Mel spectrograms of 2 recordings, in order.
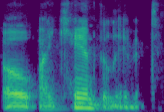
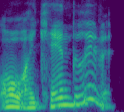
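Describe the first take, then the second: First: Slow, flat, no emphasis; bored monotone. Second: High, rising dramatic tone; enthusiastic surprise. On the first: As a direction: demonstrate boredom with no emotional investment. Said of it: "monotone with no emphasis or emotion". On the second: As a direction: demonstrate enthusiasm with pitch climbing on "believe it". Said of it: "rising and dramatic tone". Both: Shown as a demonstration.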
